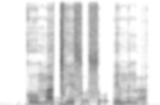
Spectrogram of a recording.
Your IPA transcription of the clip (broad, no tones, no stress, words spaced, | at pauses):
koma ɡ͡ǀeso̰ so̰ ʔemʉna̰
